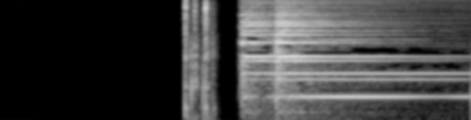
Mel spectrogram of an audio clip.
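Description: Sound effect of a subscribe-button animation: a quick mouse double-click about a second in, then a bright notification-bell chime that rings on and slowly fades.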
